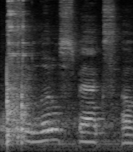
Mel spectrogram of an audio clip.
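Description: A single sharp tap of a fingertip against the plastic Vitamix blender container, right at the start, followed by a woman's voice.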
